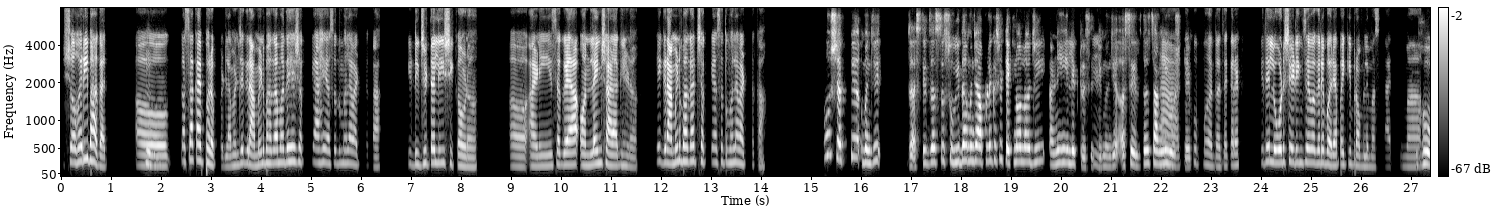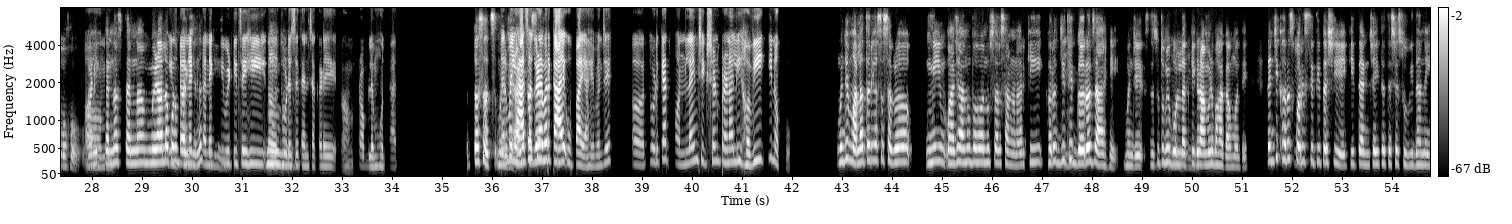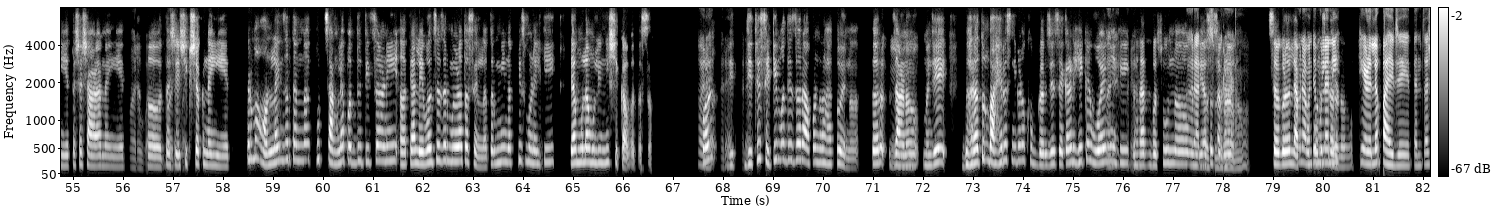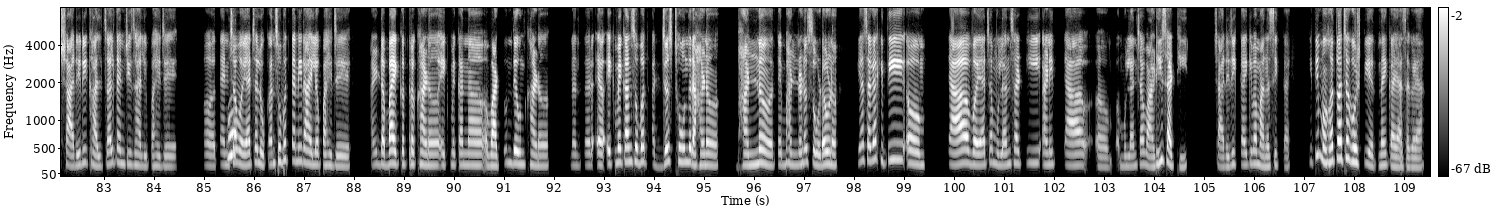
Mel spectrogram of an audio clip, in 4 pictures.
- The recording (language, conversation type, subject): Marathi, podcast, डिजिटल शिक्षणामुळे काय चांगलं आणि वाईट झालं आहे?
- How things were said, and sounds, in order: in English: "कनेक्टिव्हिटी"; other background noise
